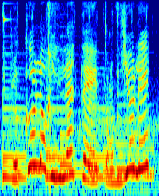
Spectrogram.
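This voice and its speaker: A woman voicing a friendly little cartoon creature who gently explains each drawing step. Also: very high voice, very animated, measured pace, full character voice. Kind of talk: children's cartoon acting. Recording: loud music behind.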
